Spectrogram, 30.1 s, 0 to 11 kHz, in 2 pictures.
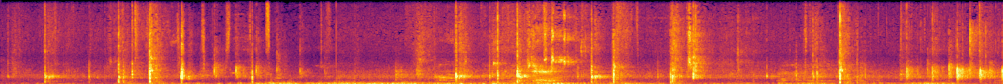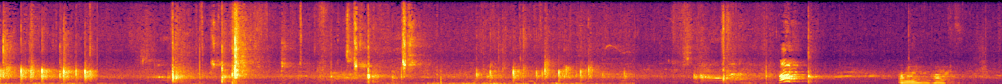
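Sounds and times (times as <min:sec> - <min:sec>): racket hitting ball: 0:06.8 - 0:11.2, 0:12.0 - 0:13.0, 0:17.6 - 0:19.0.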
